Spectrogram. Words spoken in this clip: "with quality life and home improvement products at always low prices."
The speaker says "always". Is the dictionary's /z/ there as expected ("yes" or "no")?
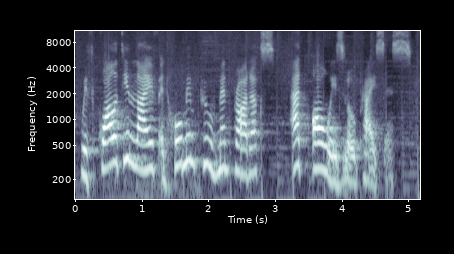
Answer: yes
